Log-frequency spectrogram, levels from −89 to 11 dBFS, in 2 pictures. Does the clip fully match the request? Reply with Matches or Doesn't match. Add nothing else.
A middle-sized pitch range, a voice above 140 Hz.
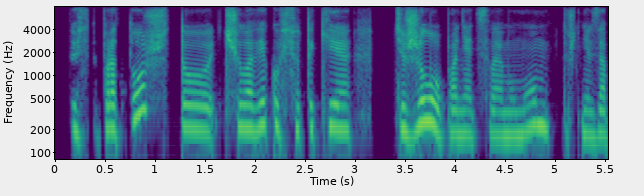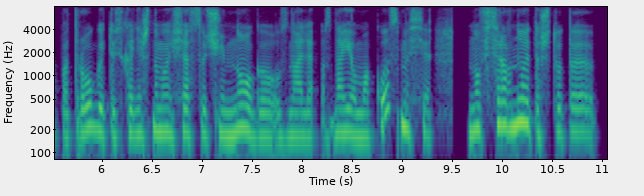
Matches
